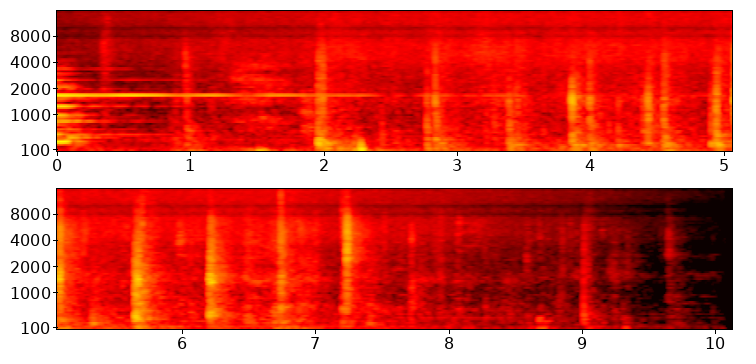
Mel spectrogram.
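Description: Footsteps tap on a wooden stage and fade away.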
